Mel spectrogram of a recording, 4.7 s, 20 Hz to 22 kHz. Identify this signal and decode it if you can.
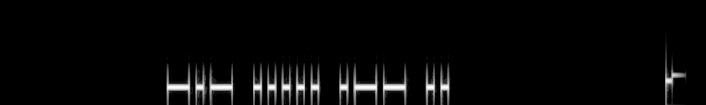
Morse code, heard as a keyed tone, about 25 wpm, 700 Hz. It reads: K5WI
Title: NA SOTA Chaser Callsigns 25wpm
